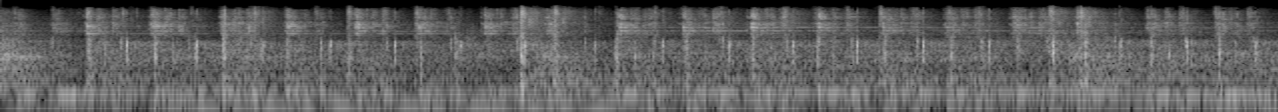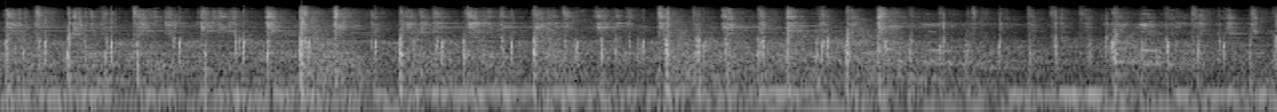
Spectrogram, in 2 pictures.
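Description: Live flamenco: guitar playing under fast, sharp taps of a dancer's heeled shoes stamping on a wooden board, with cajón and handclaps keeping the rhythm.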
